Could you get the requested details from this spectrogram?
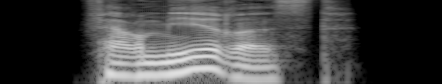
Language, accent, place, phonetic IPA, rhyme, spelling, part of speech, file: German, Germany, Berlin, [fɛɐ̯ˈmeːʁəst], -eːʁəst, vermehrest, verb, De-vermehrest.ogg
- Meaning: second-person singular subjunctive I of vermehren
